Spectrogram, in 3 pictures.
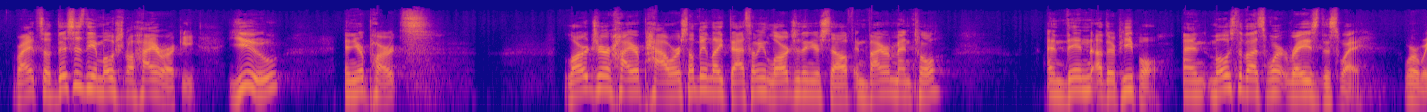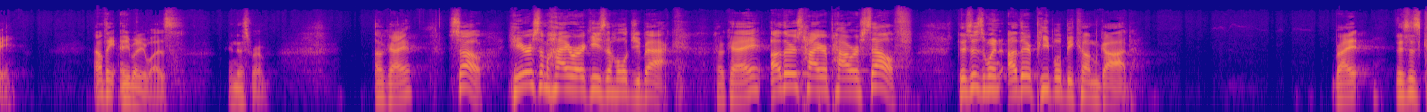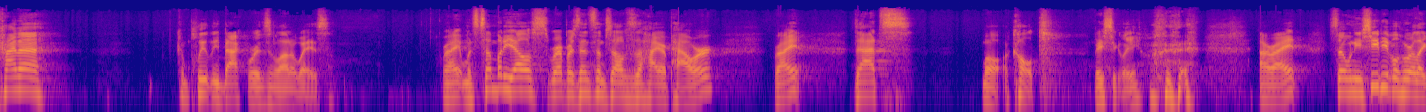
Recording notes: Today’s episode is an excerpt taken from Claim Your Power Live earlier this year.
